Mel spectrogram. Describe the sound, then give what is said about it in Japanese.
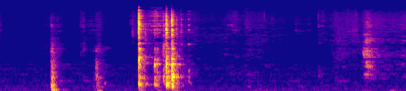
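Glassy clinks and knocks as a Cafua coffee bottle is handled for warming: a few sharp, bright taps followed by a quick cluster of rattling clinks, then one softer clink after a pause. “コーヒー、えー、専用ボトルのカフアのボトルの方も温めていきますね。”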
